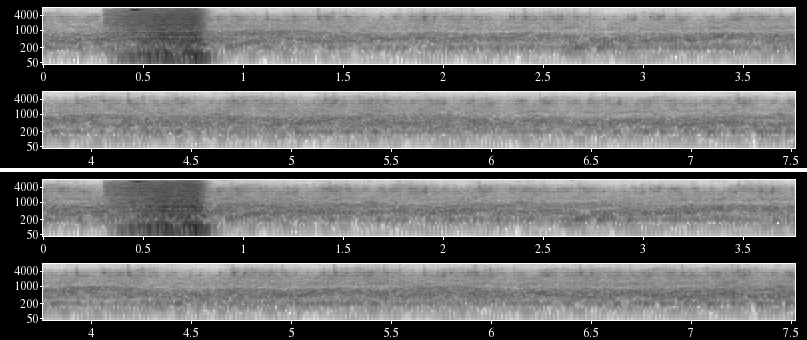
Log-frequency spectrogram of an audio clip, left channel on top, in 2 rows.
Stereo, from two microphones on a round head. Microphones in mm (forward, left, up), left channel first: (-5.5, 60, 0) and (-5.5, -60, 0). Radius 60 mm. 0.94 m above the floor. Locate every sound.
0.3 s dripping: 10° left (ahead or behind), 1.3 m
